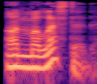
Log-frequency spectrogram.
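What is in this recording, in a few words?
"unmolested", British English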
